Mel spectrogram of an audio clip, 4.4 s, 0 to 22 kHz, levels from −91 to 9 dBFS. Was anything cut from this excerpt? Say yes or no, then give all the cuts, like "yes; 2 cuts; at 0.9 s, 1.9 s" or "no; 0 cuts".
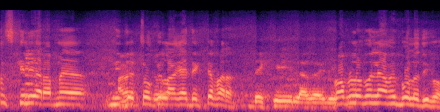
no; 0 cuts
